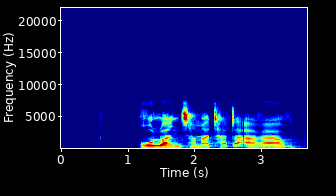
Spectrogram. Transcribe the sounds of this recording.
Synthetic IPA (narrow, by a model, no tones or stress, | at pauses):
ɣʊlwan̩t͡ʃʰamatʰatʼaʔaɣaːɣʊ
